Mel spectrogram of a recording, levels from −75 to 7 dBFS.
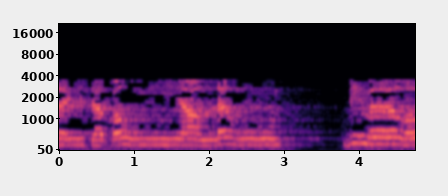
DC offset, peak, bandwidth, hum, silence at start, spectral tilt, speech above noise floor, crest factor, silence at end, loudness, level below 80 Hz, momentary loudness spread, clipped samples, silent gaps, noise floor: under 0.1%; -6 dBFS; 3.6 kHz; none; 0 s; -9 dB/octave; 31 dB; 16 dB; 0 s; -20 LUFS; -54 dBFS; 9 LU; under 0.1%; none; -51 dBFS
